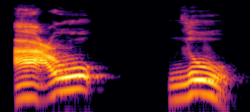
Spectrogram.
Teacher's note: ഈ ദാലിൻ്റെ മഖ്റജ് എന്ന് പറയുന്നത് നാവിൻ്റെ അറ്റം മേലെ മുൻപല്ലിൽ കൊണ്ടുപോയി മുട്ടിച്ച് പുറപ്പെടുവിക്കണം.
